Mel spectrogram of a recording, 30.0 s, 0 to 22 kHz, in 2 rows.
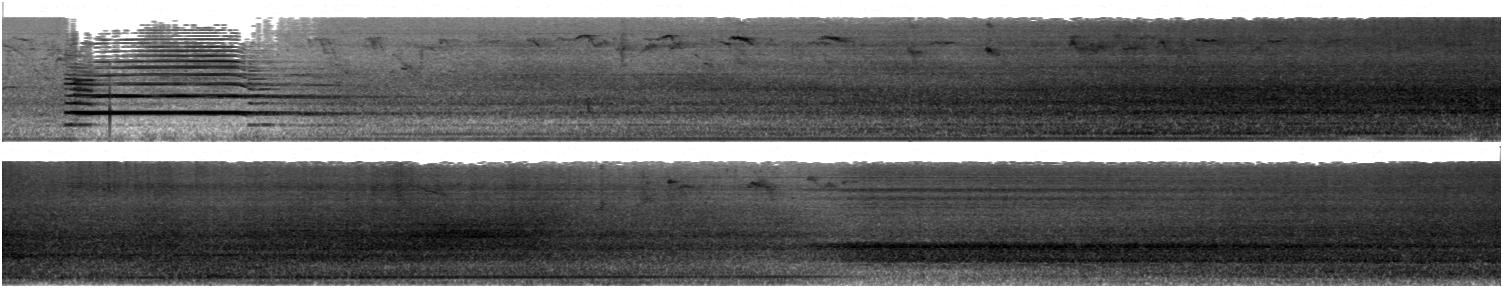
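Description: Railway motor draisine (WM15A track maintenance vehicle) sounds one horn blast of about two seconds near the start. Its diesel engine then runs steadily, growing louder as it approaches and passes. About 23 s in, the sound switches to an EP07 electric locomotive passing with a train, with a steady whine over the noise of the running train.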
